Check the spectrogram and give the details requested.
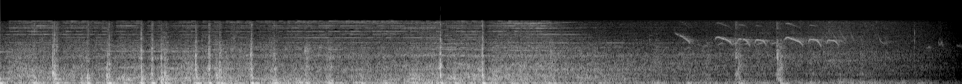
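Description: Railway passenger coaches rolling past close by, wheels clacking over the rail joints with a high ringing from wheels and rails. The rumble fades after the last coach clears about five seconds in, and a bird chirps several times near the end.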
